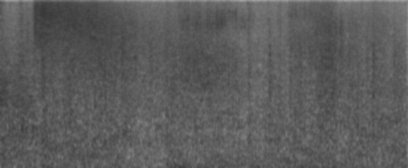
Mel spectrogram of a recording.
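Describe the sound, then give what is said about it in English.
A loud thunder boom from a lightning strike hitting a tree by the woods cracks in sharply, setting its branches in flames, then rolls on as a heavy, continuous low rumble for several seconds with no voices. “Another bolt of lightning hit a tree next to Oshun. Its branches burst into flames.”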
